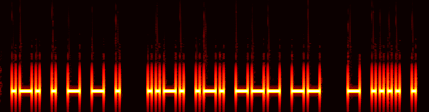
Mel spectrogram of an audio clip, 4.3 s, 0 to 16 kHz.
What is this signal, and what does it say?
Morse code, heard as a keyed tone, about 30 wpm, 700 Hz. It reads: RETTE FROM THE
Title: Sentences from Top 1000 Words 30wpm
